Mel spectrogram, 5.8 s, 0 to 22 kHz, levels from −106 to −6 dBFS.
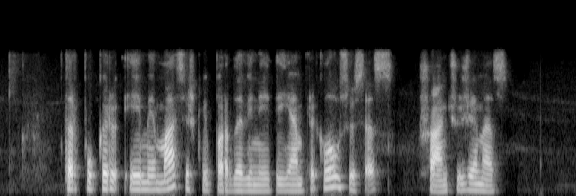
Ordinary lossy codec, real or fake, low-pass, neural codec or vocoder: Opus, 16 kbps; real; 7.2 kHz; none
